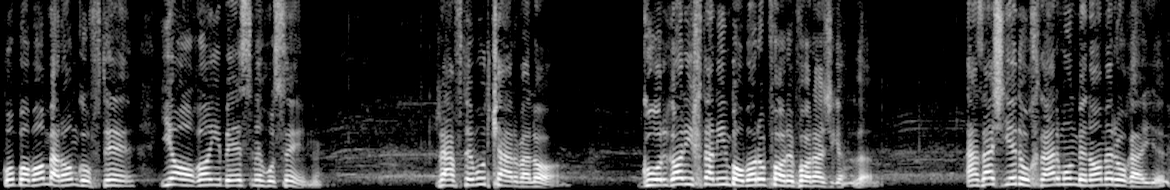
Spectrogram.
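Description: A man's voice: extremely high pitch, long pauses, a little mellow. A man telling a mourning story as a sermon, voicing the people in it, then rising into a wailing chanted lament. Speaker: eulogist preacher.

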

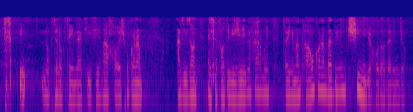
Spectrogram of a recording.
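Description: A man's voice: medium pitch, steady tone, husky. A man giving a sermon and teaching, explaining words one by one and asking rhetorical questions. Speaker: preacher. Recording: dull lo-fi sound in a long-reverb hall.

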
